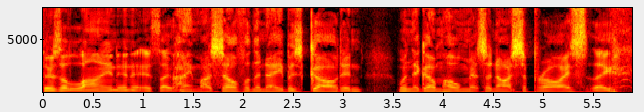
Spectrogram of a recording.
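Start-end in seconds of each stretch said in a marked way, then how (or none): 1.3-5.4 put-on British accent, pitched a touch higher. Quoting a line from a video to a co-host, in a British accent. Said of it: "that's a pretty good British accent".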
